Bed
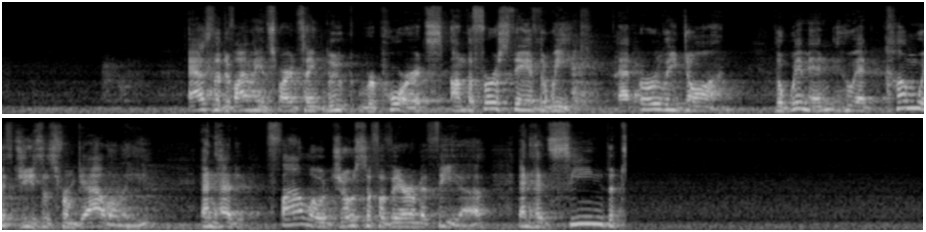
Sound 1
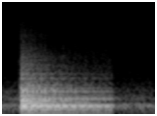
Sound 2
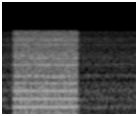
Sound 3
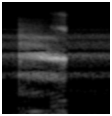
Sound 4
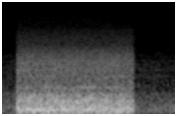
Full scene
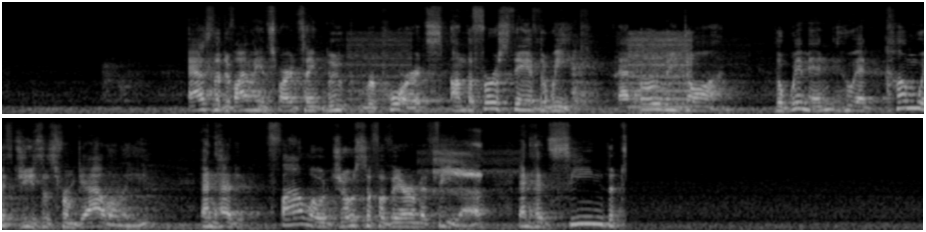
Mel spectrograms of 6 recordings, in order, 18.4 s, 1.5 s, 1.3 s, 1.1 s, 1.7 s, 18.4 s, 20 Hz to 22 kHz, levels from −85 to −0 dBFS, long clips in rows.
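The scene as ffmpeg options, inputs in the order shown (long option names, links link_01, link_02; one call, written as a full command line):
ffmpeg -i bed.wav -i cue0.wav -i cue1.wav -i cue2.wav -filter_complex "[2:a]asplit=2[link_01][link_02];[0:a]volume=-7.5dB[link_03];[link_01]acompressor=threshold=-34dB:ratio=6:attack=3.2:release=140:knee=1:detection=peak,atrim=end=1.34,asetpts=PTS-STARTPTS,volume=-12.5dB,afade=type=in:duration=0.004:curve=hsin,afade=type=out:start_time=1.336:duration=0.004:curve=hsin,adelay=3340[link_04];[link_02]atrim=end=1.34,asetpts=PTS-STARTPTS,volume=-13dB,afade=type=in:duration=0.004:curve=hsin,afade=type=out:start_time=1.336:duration=0.004:curve=hsin,adelay=6140[link_05];[3:a]atrim=end=1.08,asetpts=PTS-STARTPTS,volume=-4dB,afade=type=in:duration=0.004:curve=hsin,afade=type=out:start_time=1.076:duration=0.004:curve=hsin,adelay=13360[link_06];[link_03][link_04][link_05][link_06]amix=inputs=4:normalize=0" out.wav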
